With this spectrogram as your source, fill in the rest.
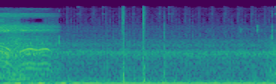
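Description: A submachine gun fires in short, sharp bursts.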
